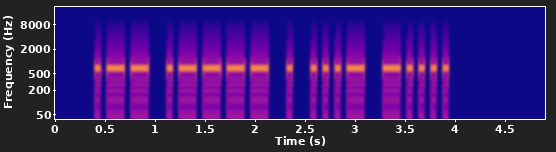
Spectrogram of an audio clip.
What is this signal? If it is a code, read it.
Morse code, heard as a keyed tone, about 20 wpm, 700 Hz. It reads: W1EV6
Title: Five Challenging Letter-Number Combinations 20wpm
